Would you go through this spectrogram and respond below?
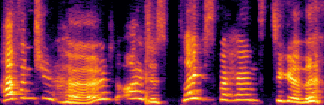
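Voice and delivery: high, light and teasing, with laughter creeping in; amused retold smugness. Retelling the hero's cheeky comeback to Guilt, amused and smug. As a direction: deliver the cheeky reply on the edge of laughing.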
